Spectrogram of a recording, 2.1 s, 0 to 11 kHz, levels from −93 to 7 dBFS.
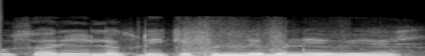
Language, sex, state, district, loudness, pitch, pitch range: Hindi, female, Uttar Pradesh, Shamli, -12 LUFS, 255 Hz, 250-260 Hz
